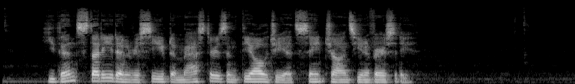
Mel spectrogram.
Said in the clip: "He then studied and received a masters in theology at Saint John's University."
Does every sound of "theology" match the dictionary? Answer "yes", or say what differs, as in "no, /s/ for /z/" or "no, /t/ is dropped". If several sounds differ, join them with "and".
yes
